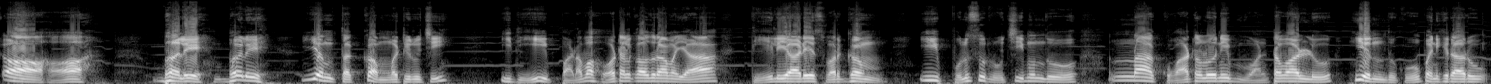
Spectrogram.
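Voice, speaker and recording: A man voicing a stern, proud middle-aged village landlord in an animated storybook, gruff and commanding. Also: mid-range voice, slow, long pauses, no echo, soft background music. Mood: delighted. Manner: gruff, threatening, then gushing.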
